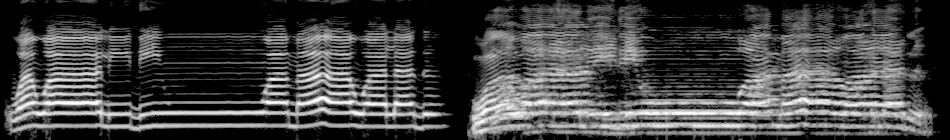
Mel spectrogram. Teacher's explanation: نبدأ ابتداء بضم الشفتين الذي هو مخرج الواو، ثم نفتح الفم للإتيان بحركة الفتحة هكذا. لاحظوا ضم ثم الإتيان بحركة الفتحة.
